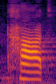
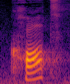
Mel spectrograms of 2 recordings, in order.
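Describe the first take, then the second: First: It is said with an American vowel. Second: It is said with a British vowel. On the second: "In British, it's"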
